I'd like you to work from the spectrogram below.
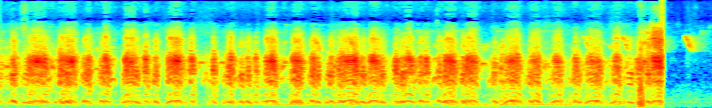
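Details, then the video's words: Several ducks quack steadily in a nasal chorus of rapid, overlapping, raspy calls with no pause, ending abruptly. "Tiếng con vịt kêu"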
